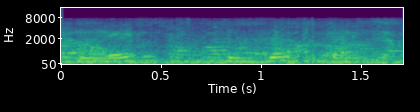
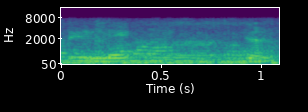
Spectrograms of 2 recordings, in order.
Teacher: La majorité des H en début des mots s'appellent H muets, car ceux-ci n'ont aucun effet sur la prononciation. Il est possible d'effectuer une liaison avec le H muet, puisqu'il n'existe pas en tant que véritable consonne.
